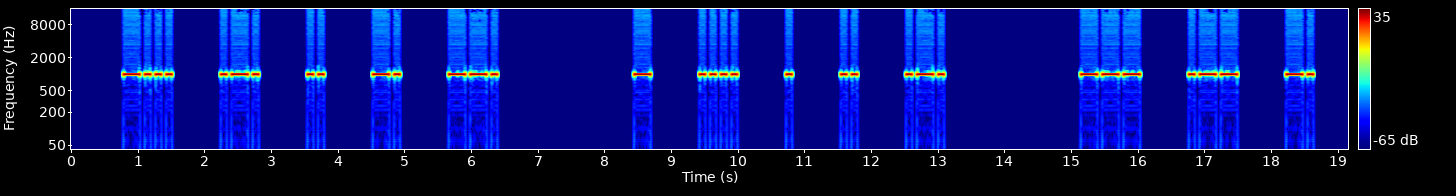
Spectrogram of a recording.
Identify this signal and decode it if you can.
Morse code, heard as a keyed tone, about 15 wpm, spaced as for 8 wpm, 1000 Hz. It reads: BRING THEIR OWN
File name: qotdfiles / 8wpm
